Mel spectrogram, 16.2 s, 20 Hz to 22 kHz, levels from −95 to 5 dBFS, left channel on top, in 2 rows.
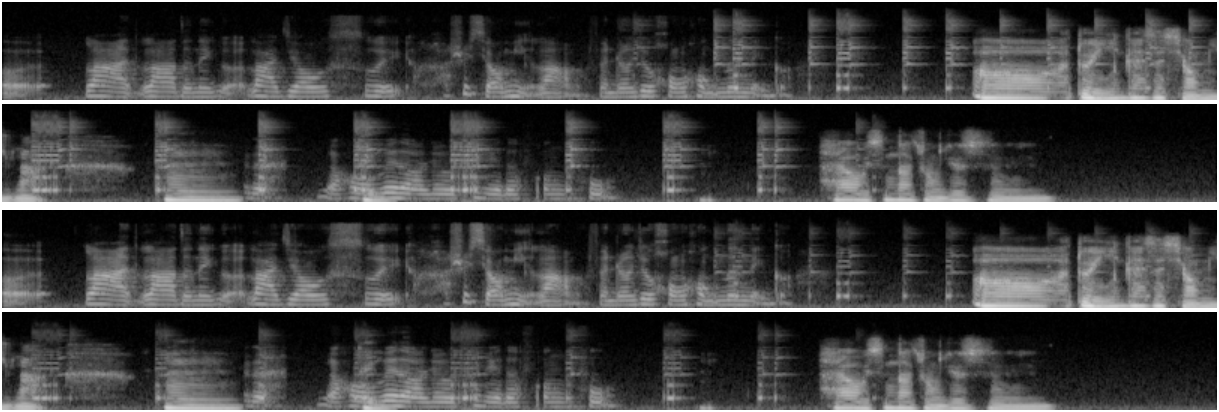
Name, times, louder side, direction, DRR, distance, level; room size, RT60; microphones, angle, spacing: voice 1, 0.0-5.3 9.7-12.2, right 2 dB, 40° right, 2.3 m, -36 dB
sound 1, 4.1-4.3 4.7-5.0 5.4-5.7 6.0-8.0 8.3-8.7 9.1-9.3 9.8-10.0 10.4-10.7 11.1-11.4 11.9-12.0 12.5-12.7 13.1-13.4 13.8-13.9, left 4 dB, 55° left, 1.9 m, -37 dB
voice 2, 6.5-8.9 9.2-9.7 10.5-10.7 12.7-12.8 13.6-15.1, equal, 10° right, 1.1 m, -21 dB
head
